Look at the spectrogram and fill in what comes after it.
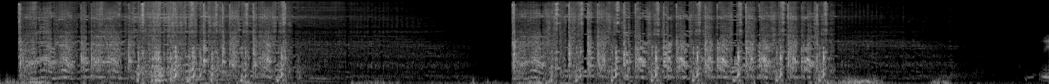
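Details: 1980 Dodge Colt Challenger (Mitsubishi Galant) four-cylinder automatic, sitting 20 years since 2001, fuel poured into carburetor: steady cranking with a few ragged catches that never pick up, then dies; cranks but won't start.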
